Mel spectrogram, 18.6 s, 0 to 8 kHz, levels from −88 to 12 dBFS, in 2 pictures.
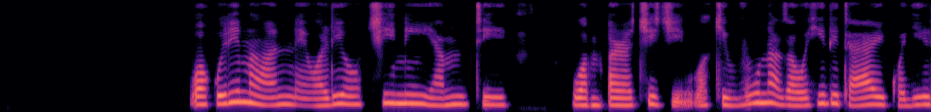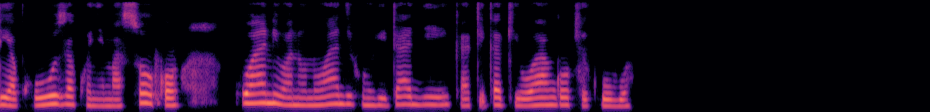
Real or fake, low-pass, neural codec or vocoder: fake; 7.2 kHz; codec, 24 kHz, 1.2 kbps, DualCodec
